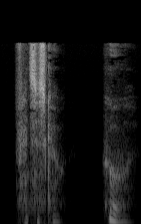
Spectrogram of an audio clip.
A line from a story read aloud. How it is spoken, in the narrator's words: she whispered, knowing the answer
